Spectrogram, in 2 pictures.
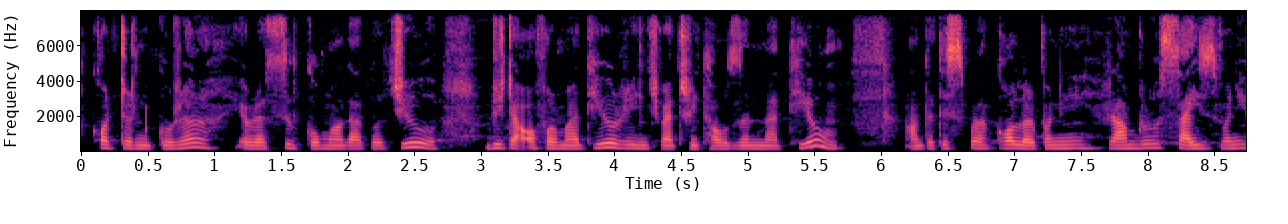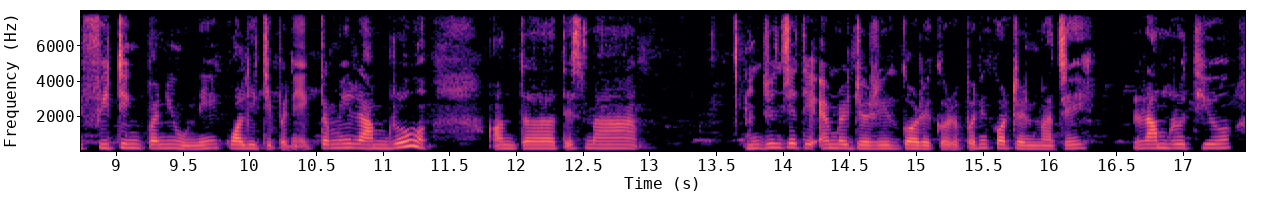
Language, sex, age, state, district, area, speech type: Nepali, female, 30-45, West Bengal, Kalimpong, rural, spontaneous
